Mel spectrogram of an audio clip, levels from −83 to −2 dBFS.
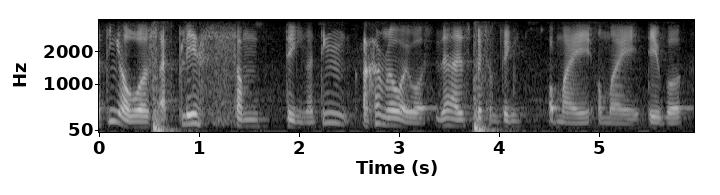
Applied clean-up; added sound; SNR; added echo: none; Thump, thud; 11 dB; none.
